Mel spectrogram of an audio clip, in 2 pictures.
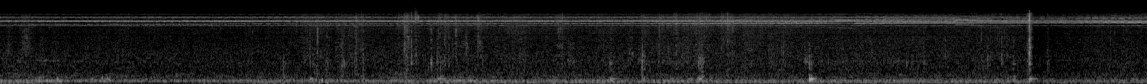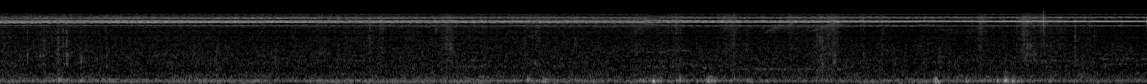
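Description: A steady, high-pitched chorus of insects, several tones sounding at once, with a single sharp click about ten seconds in.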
